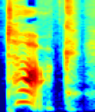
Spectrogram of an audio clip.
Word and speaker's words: talk: Yes, the L is silent. We say walk and talk.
